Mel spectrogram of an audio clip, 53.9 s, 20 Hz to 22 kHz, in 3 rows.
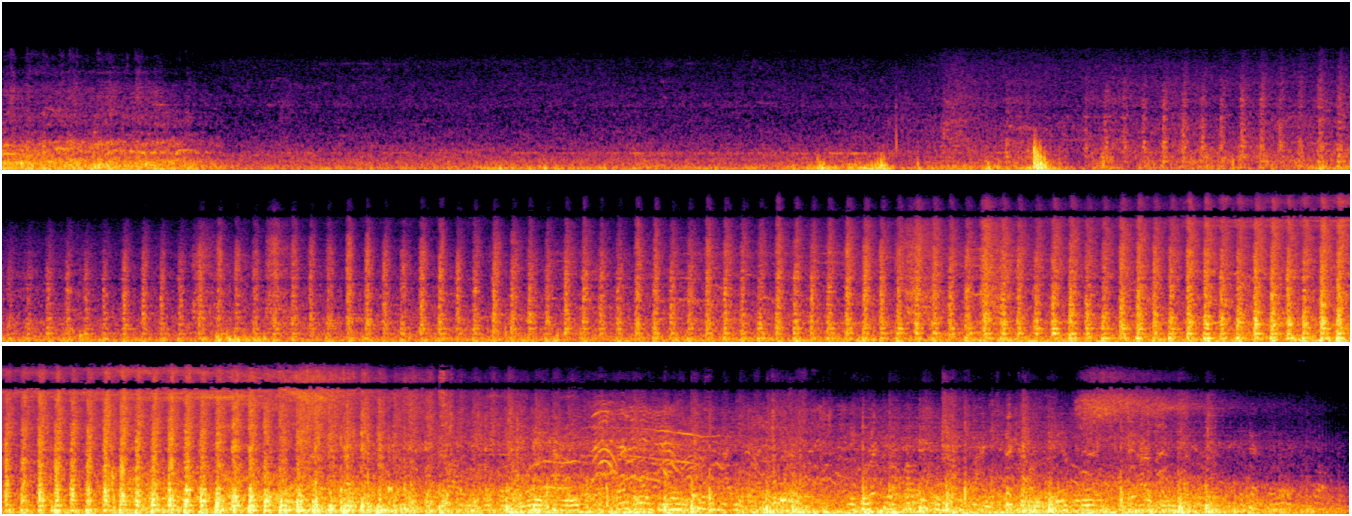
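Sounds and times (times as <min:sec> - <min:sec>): steam hiss: 0:00.0 - 0:53.9
steam locomotive chuffing: 0:00.0 - 0:53.9
wheels clattering on rail joints: 0:12.6 - 0:53.9.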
